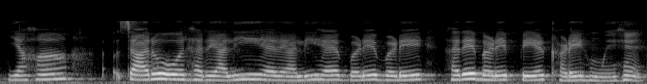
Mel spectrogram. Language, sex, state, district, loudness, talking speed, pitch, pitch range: Hindi, female, Bihar, Saran, -18 LUFS, 130 wpm, 215 Hz, 200-225 Hz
